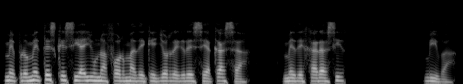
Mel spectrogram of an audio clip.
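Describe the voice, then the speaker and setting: A man voicing a defiant modern young woman stranded in the past, in an audiobook, speaking quickly. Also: on the high side, expressive, mellow, clear, resonant tone, no echo, dull audio, close to an everyday voice. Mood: wary. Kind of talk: audiobook character reading.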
